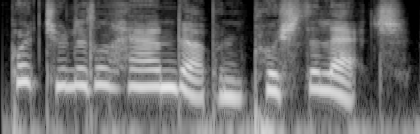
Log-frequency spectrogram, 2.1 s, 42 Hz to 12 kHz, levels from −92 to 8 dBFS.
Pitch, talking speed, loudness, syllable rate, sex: 280 Hz, 255 wpm, -14 LUFS, 5.8 syllables/s, female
